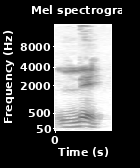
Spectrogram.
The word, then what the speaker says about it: les: We have a bunch of two-letter words, and the E in second position is going to be pronounced E, as in le. But when there's an S, it's always going to be pronounced E, as in les.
